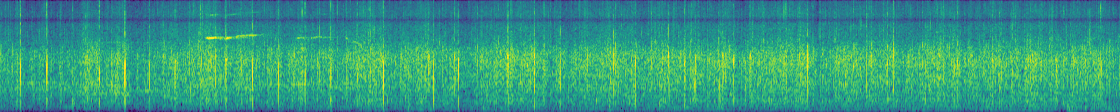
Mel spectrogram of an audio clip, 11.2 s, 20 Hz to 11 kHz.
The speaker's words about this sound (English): Let's have a big round of applause for the class of 2014. They've earned it.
